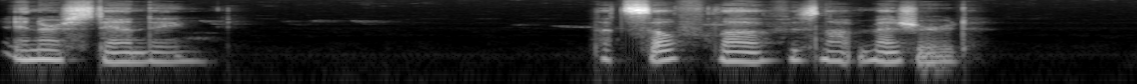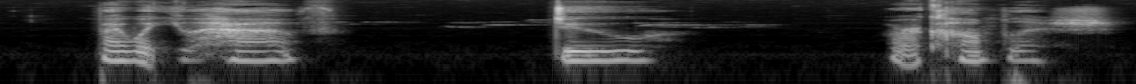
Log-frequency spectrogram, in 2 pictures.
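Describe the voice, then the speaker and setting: A woman guiding a meditation in a soothing, breathy manner, with phrases often trailing off into a whisper. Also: medium pitch, little pitch movement, extremely slow, pauses often. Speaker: meditation guide. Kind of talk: guided meditation narration.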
